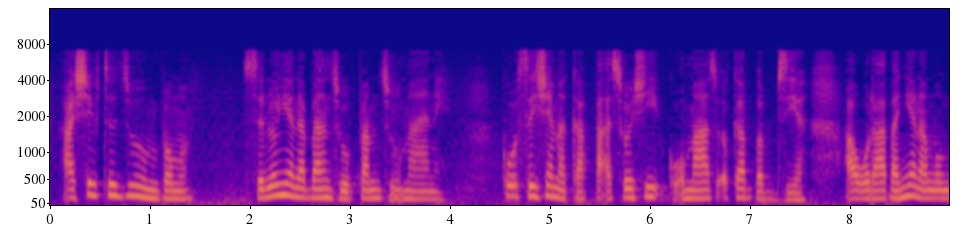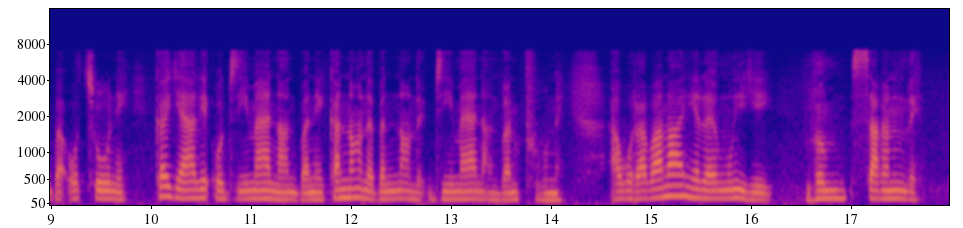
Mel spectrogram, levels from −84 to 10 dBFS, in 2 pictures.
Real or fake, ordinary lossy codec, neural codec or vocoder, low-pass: fake; MP3, 64 kbps; codec, 16 kHz, 0.5 kbps, X-Codec, HuBERT features, trained on LibriSpeech; 7.2 kHz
